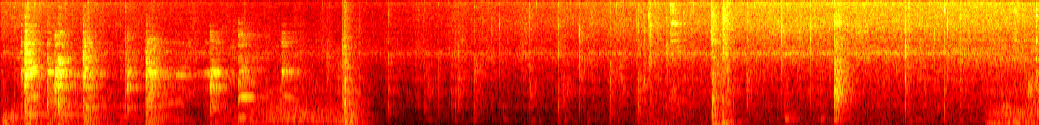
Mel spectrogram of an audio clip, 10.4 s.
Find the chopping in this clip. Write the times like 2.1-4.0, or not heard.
not heard.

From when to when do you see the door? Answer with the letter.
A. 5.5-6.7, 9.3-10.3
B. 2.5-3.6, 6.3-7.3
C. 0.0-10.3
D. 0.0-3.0
B.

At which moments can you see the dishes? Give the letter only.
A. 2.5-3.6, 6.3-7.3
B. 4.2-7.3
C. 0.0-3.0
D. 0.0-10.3
C.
